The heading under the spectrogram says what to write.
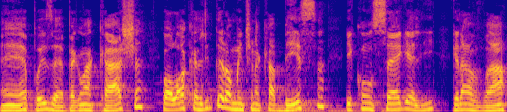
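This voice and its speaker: Over music in the background, a man talks at a moderate pace in a fairly high pitch with ordinary pitch variation. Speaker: radio announcer and sports commentator. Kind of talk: casual talk about voice work. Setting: home recording, directional microphone.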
